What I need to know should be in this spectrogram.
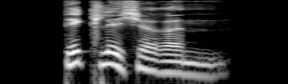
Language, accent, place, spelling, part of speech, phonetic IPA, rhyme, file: German, Germany, Berlin, dicklicherem, adjective, [ˈdɪklɪçəʁəm], -ɪklɪçəʁəm, De-dicklicherem.ogg
- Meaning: strong dative masculine/neuter singular comparative degree of dicklich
